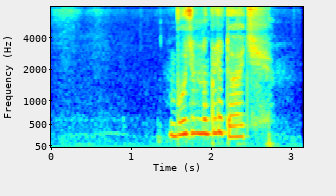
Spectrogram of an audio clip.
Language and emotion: Russian, sad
